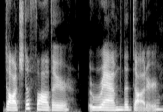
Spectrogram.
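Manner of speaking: slow, low, weighted delivery; deliberate read-out. Retold or imitated. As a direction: spell out the awful slogan slowly and low. Reads out the offensive license plate.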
